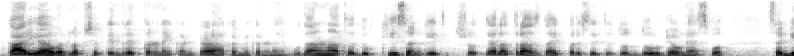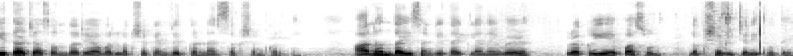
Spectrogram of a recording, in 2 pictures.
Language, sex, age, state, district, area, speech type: Marathi, female, 60+, Maharashtra, Nashik, urban, spontaneous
